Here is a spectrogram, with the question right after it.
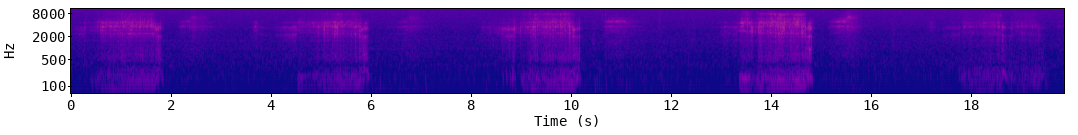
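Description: An English Bulldog snores in loud, rumbling bursts roughly every four seconds.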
